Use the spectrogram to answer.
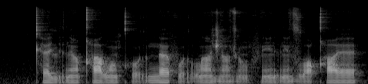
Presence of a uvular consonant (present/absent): present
